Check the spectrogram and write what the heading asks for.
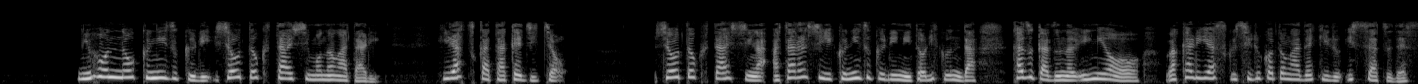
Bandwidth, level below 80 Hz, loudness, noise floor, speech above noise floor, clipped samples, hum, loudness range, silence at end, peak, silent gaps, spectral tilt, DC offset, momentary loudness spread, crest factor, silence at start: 8 kHz; -68 dBFS; -23 LUFS; -68 dBFS; 45 dB; under 0.1%; none; 5 LU; 0.1 s; -8 dBFS; none; -5.5 dB/octave; under 0.1%; 11 LU; 16 dB; 0.8 s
